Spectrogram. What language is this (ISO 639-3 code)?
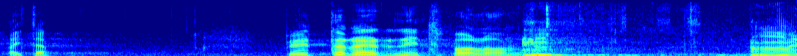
est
